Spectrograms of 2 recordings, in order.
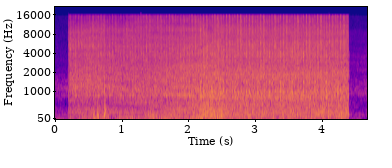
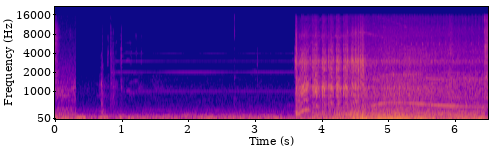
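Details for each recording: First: VW Golf GT petrol engine hot at idle: a fast, loud, distinct metallic ringing rattle that appeared only when warm, traced by a shop to the timing chain. Timing chain rattle at hot idle. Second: VW Golf GT engine starting and idling after oil and filter change cured a hot-engine knock (chain tensioner suspected); cranks, catches quickly, settles into an even, quiet idle without knocking.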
